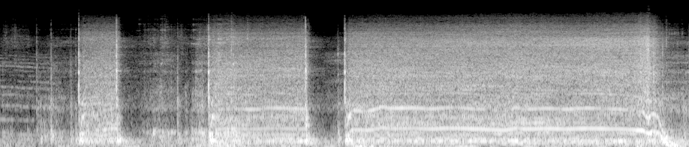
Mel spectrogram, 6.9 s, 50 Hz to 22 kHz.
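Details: 2006 Mercedes C230, about 78,000 miles, after installing new window regulator to replace a broken one: smooth, steady motor whir in even strokes until stopping at end of travel, window working normally.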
